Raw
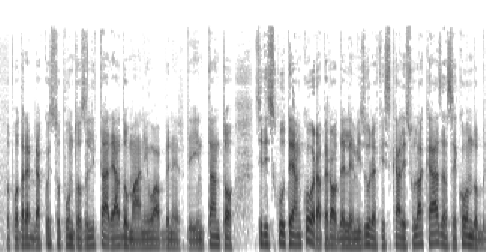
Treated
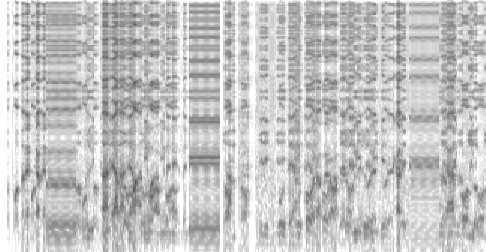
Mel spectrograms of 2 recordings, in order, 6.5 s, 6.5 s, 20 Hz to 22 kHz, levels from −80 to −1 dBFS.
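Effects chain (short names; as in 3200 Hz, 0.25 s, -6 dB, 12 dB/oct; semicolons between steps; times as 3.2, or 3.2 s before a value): spectral noise reduction 10 dB; gate with hold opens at -43 dBFS; weighting filter ITU-R 468; de-esser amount 55%; bell 1600 Hz +4.5 dB 0.46 oct; level quantiser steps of 19 dB; overdrive pedal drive 20 dB, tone 1500 Hz, clips at -19.5 dBFS; on a send: echo 0.223 s -5 dB; on the sum: careless resampling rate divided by 8×, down filtered, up zero stuff; stuck buffer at 0.62/2.53/5.46, samples 1024, times 16; gain -6.5 dB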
